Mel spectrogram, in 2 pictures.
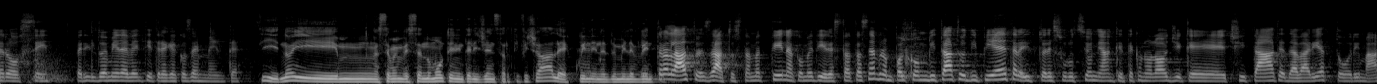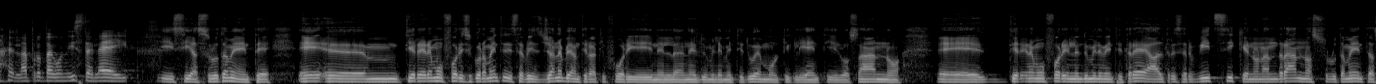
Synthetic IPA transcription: eɾosipeɾild̪uemiːlaevent̪it̪ɾekːekːɔzaimːent̪esinoj | st̪jamoiɱvest̪ɛnd̪omolt̪oinint̪elːid͡ʒɛnt̪sart̪ifit͡ʃaːlekwind̪ineld̪uemilaevet̪ɾalːalt̪ɾoezat̪ːost̪amat̪ːiːnakomed̪iːɾest̪aːt̪asɛmpɾeumpɔilkoɱvit̪aːt̪od̪ipjɛːt̪ɾad̪it̪ut̪ːelesolut̪sːjoːniaŋk̟et̪ekːnolɔd͡ʒiket͡ʃit̪aːt̪ed̪avaːɾjiat̪ːoːɾimalapɾot̪aɡonist̪aɛlɛj | sisiasːolut̪ament̪e | e | t̪iɾeɾeːmofwɔːɾis̬ikuɾament̪ed̪ejservit̪sid͡ʒaneabjamot̪iɾaːt̪ifwɔːɾinelneld̪wemilaevent̪id̪uːemːolt̪ikliɛnt̪ilosanːo | ɛt̪iɾeɾeːmofwɔːɾineld̪wemilevent̪it̪ɾealt̪ɾiservit̪sːik̟enːonand̪ɾanːoasːolut̪ament̪e

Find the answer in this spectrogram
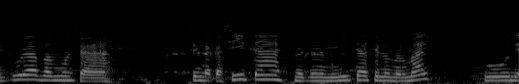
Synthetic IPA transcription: nt̪uɾaβamosa | seɾunakasit̪anet̪aunaminit̪aseɾlonoɾmal | une

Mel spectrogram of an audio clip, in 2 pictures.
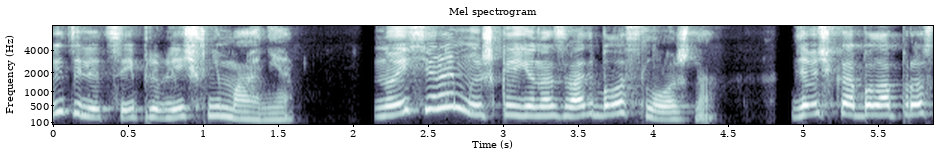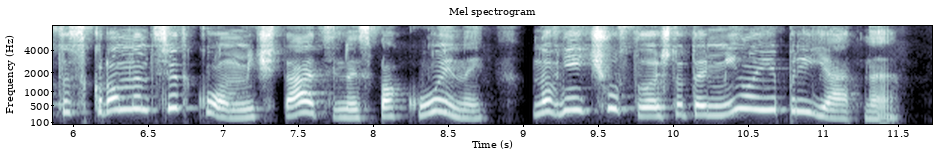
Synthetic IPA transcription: ɨdʲɪlʲɪt̪səipɾʲɪvlʲet͡ɕvnʲɪmanʲɪjə | no̞ɪsʲeɾəjmɨʂkəjɪjo̞nɐzvatʲbɨlˠaslˠo̞ʐnə̰ | dʲe̞vət͡ɕkəbɨlˠapɾo̞st̪əskɾo̞mnɨmt̪svʲɪt̪ko̞mːʲɪt͡ɕt̪atʲɪlʲnɨjspɐko̞jnəj | no̞vnʲejt͡ɕust̪vəvəlˠəsʲʂt̪o̞t̪əmʲilˠəjəipɾʲɪjat̪nə̰jə̰

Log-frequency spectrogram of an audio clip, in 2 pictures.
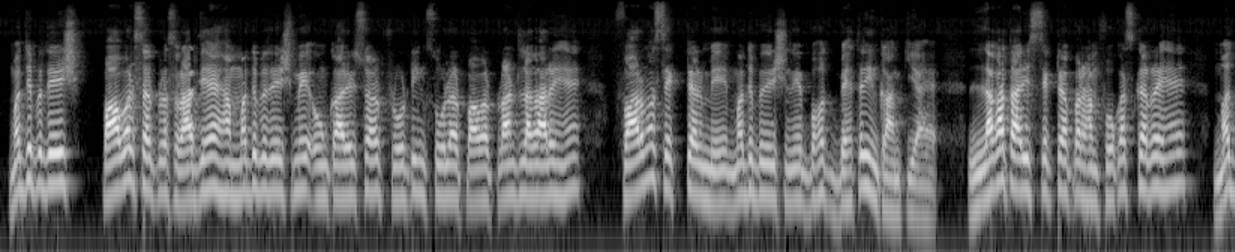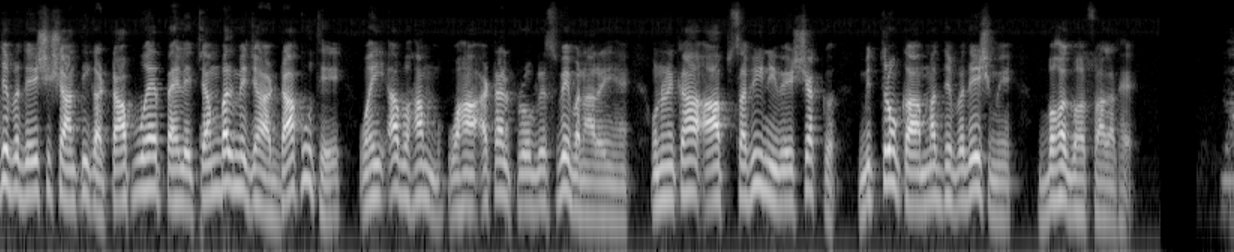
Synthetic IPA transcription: mɐd̪ʱjəpɾəd̪eːʃ | paːʋəɾsɐɾpɾəsɾaːd͡ʒjəɦɛɦɐmːɐd̪ʱjəpɾəd̪eːʃmẽõŋkaːɾesəɾfloːʈɪ̃ŋɡsoːləɾpaːʋəɾplãːɳʈlɐɡaːɾɐɦeɦɛ̃ː | faːɾmaseːk̚ʈəɾmẽmɐd̪ʱjəpɾəd̪eːʃnebɐɦʊt̪̚bɛɦt̪əɾiːnkaːmkija̰ɦɛ̰ː | lɐɡaːt̪aːɾiseːk̚ʈəɾpɐɾɦɐmfoːkəskɐɾːɐɦeɦɛ̃ | mɐd̪ʱjəpɾəd̪eːʃʃãːnt̪ikaʈaːpuɦɛpɛɦlet͡ʃɐ̃mbəlmẽd͡ʒɐɦãɖaːkut̪ʰe | ʋɐɦĩʔɐbɦɐmʋɐɦãʔɐʈəlpɾoːɡɾɛːswebɐnaːɾɐɦeɦɛ̰̃ː | ʊnɦõːnekɐɦaʔaːpsɐbʱinɪʋeːʃək | mɪt̪ɾõkamɐd̪ʱjəpɾəd̪eːʃmẽ | bɐɦʊt̪̚bɐɦʊt̪swaːɡət̪ɦɛ̰ː

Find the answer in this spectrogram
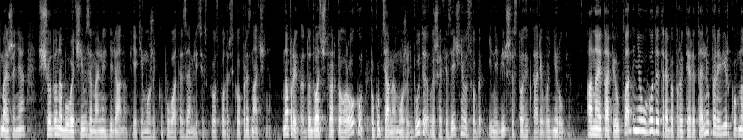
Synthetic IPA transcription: mɛʒenʲːɐ | ʃt͡ʃɔd̪ɔnɐbʊʋɐt͡ʃʲiwzemɛlʲnɪɣdʲilʲɑnɔkjɐkʲimɔʒʊtʲkʊpʊʋɑt̪ɪzɛmlʲisʲilʲsʲkɔɦɔspɔd̪ɐrsʲkɔɦɔpɾɪznɑ̰t͡ʃenʲːɐ | nɐpɾɪklˠɐd̪dːɔd̪ʋɑt͡sʲt͡ʃt̪ʋɛrt̪ɔɦɔɾɔkʊpɔkʊpt͡sʲɑmɪmɔʒʊtʲbut̪ɪ̰lˠɪʃɛfʲizɪt͡ʃnʲiɔsɔbɪinɛbʲilʲʃɛst̪ɔɦek̚t̪ɑɾʲiwɔdʲnʲiɾukɪ | ɐnɐet̪ɑpʲiʊklˠɑd̪enʲːɐʊɦɔd̪ɪt̪ɾɛbɐpɾɔjt̪ɪɾet̪ɛlʲnʊpeɾeʋʲirkʊwnɐ

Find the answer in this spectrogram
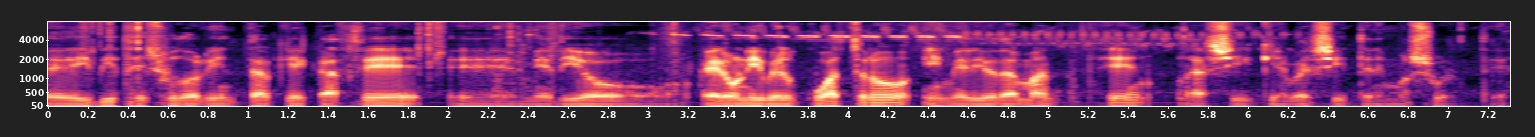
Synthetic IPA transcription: eðiβiθesuðoɾjent̪alkekaθemḛðjo̰eɾaunːiβ̞e̞lkwat̪ɾoimeðjoðamãnt̪ʰea̰sikeaβḛɾsit̪e̞ne̞mosːweɾt̪ʰe

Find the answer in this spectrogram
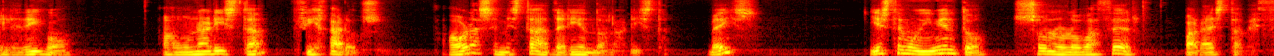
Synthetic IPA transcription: ile̞ðiɣ̞o̞ | aunaɾist̪a | fixaɾo̞s | ao̞ɾase̞me̞st̪aːðe̞ɾje̞nd̪oalaɾist̪ḁ | be̞js | ie̞st̪e̞mo̞βimje̞nt̪o̞ | so̞lo̞lo̞β̞aːθe̞ɾ | paɾae̞st̪aβe̞θ

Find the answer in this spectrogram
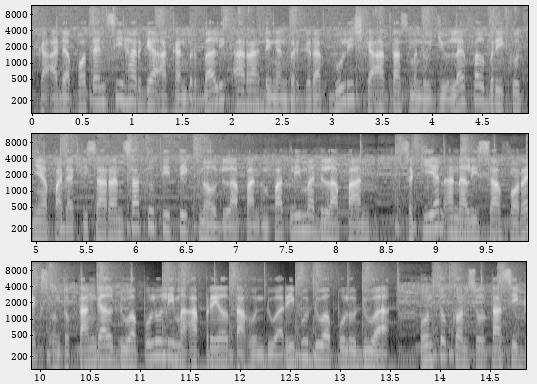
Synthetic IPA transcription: kəʔa̰dapot̪ɛnsiɦarɡaakanbərbalɪkaɾahdəŋanbərɡəɾak̚bulɪʃkəat̪asmənud͡ʒulɛfəlbəɾikut̪̚ɲapadakisaɾansat̪ut̪it̪ɪk̚nɔldəlapanəmpat̪limadəlapan | səkiananalisafɔɾɛksunt̪ʊk̚t̪aŋɡalduapuluhlimaʔapɾilt̪aɦʊnduaɾibuduapuluhdua | unt̪ʊkːɔnsult̪asi

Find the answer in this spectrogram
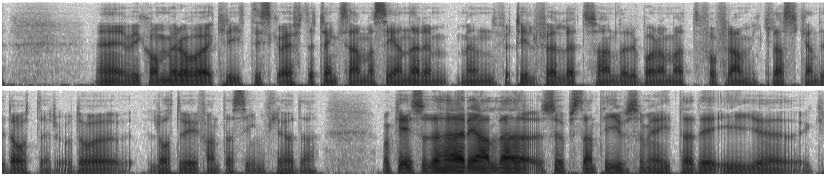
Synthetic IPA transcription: vɪkʰɔmːəɾɔvɑːɾakʰɾiːt̪ɪskaɔɛft̪əʈʰɛŋksamːaseːnaɾəmɛnfœʈʰɪlfɛlːət̪sɔhand̪aɖɛbɑːɾaɔmat̪foːfɾʔamːkʰlaskʰand̪ɪd̪ɑːt̪ʰə̰ɾɔ̰d̪ɔloːt̪əɾvɪfant̪ʰasḭːnflø̰ːd̪a̰ | ɔkʰɛjsɔd̪ɛɦæːɾæɾalːasɵbst̪ant̪ʰiːvsɔmjaɡhɪt̪ːad̪əʔɪkʰ

